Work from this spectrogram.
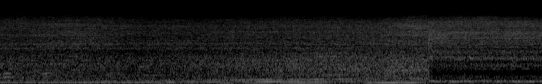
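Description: Faint, steady hiss of a steam locomotive building pressure on a heritage railway in Somerset, with a low rumble underneath and a quiet voice briefly audible.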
